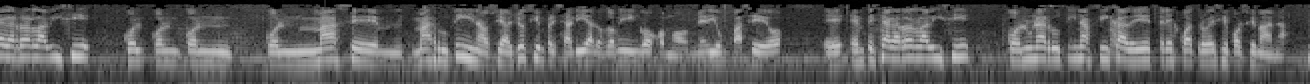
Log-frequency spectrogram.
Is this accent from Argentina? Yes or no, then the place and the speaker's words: yes; Argentina; de Argentina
